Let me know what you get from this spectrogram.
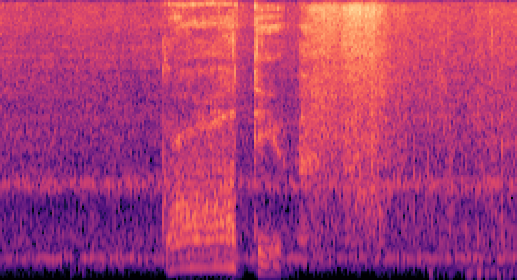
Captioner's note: sound of water evaporating from the log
